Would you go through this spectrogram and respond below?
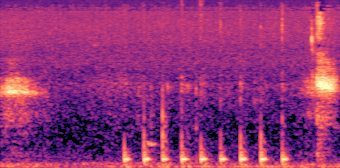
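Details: Abdominal percussion by a student nurse on a healthy patient after normal bowel sounds and no bruits: a quick run of about nine short, muffled taps without ringing resonance, normal dullness over the spleen.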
